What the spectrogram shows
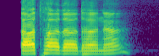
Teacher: देखिए बोलते समय जीभ दांत पर टच कर रही है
